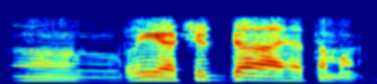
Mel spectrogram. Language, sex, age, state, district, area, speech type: Kashmiri, male, 30-45, Jammu and Kashmir, Ganderbal, rural, conversation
